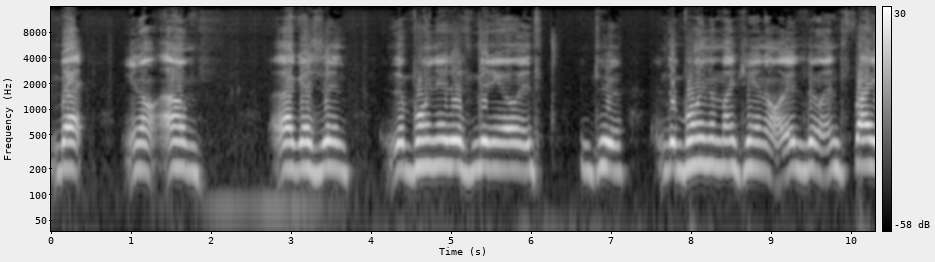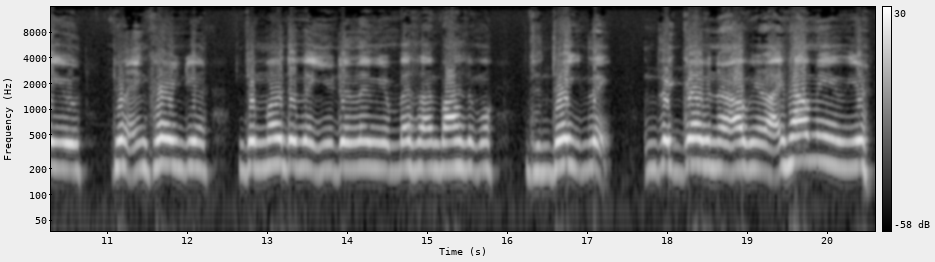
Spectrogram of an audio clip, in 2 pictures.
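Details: Adult man with cerebral palsy, real patient; dysarthria (cerebral palsy).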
